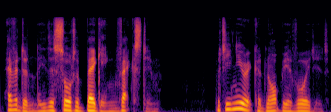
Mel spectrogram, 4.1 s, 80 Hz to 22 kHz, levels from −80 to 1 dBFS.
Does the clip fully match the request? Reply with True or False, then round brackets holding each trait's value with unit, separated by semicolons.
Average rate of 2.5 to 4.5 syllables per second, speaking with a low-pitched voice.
False (6.7 syllables/s; 130 Hz)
